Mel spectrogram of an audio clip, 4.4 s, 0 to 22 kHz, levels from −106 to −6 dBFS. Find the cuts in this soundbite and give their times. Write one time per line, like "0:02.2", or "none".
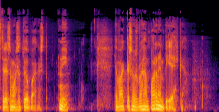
none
